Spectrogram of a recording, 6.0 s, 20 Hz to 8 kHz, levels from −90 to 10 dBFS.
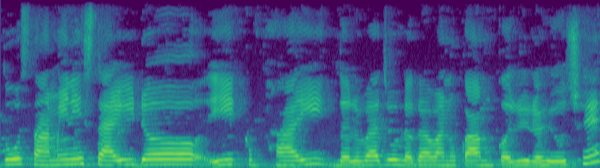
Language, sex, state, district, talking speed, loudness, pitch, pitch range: Gujarati, female, Gujarat, Gandhinagar, 110 wpm, -14 LUFS, 215 Hz, 200-240 Hz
